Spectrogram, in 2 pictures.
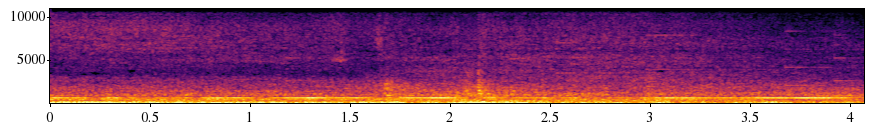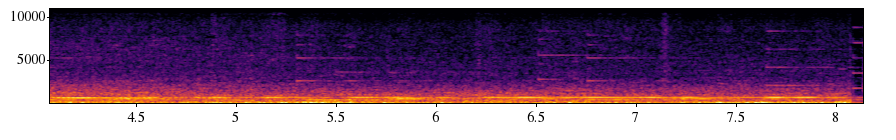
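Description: A steady, high-pitched tone held unbroken over a faint, even background hiss and rumble.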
